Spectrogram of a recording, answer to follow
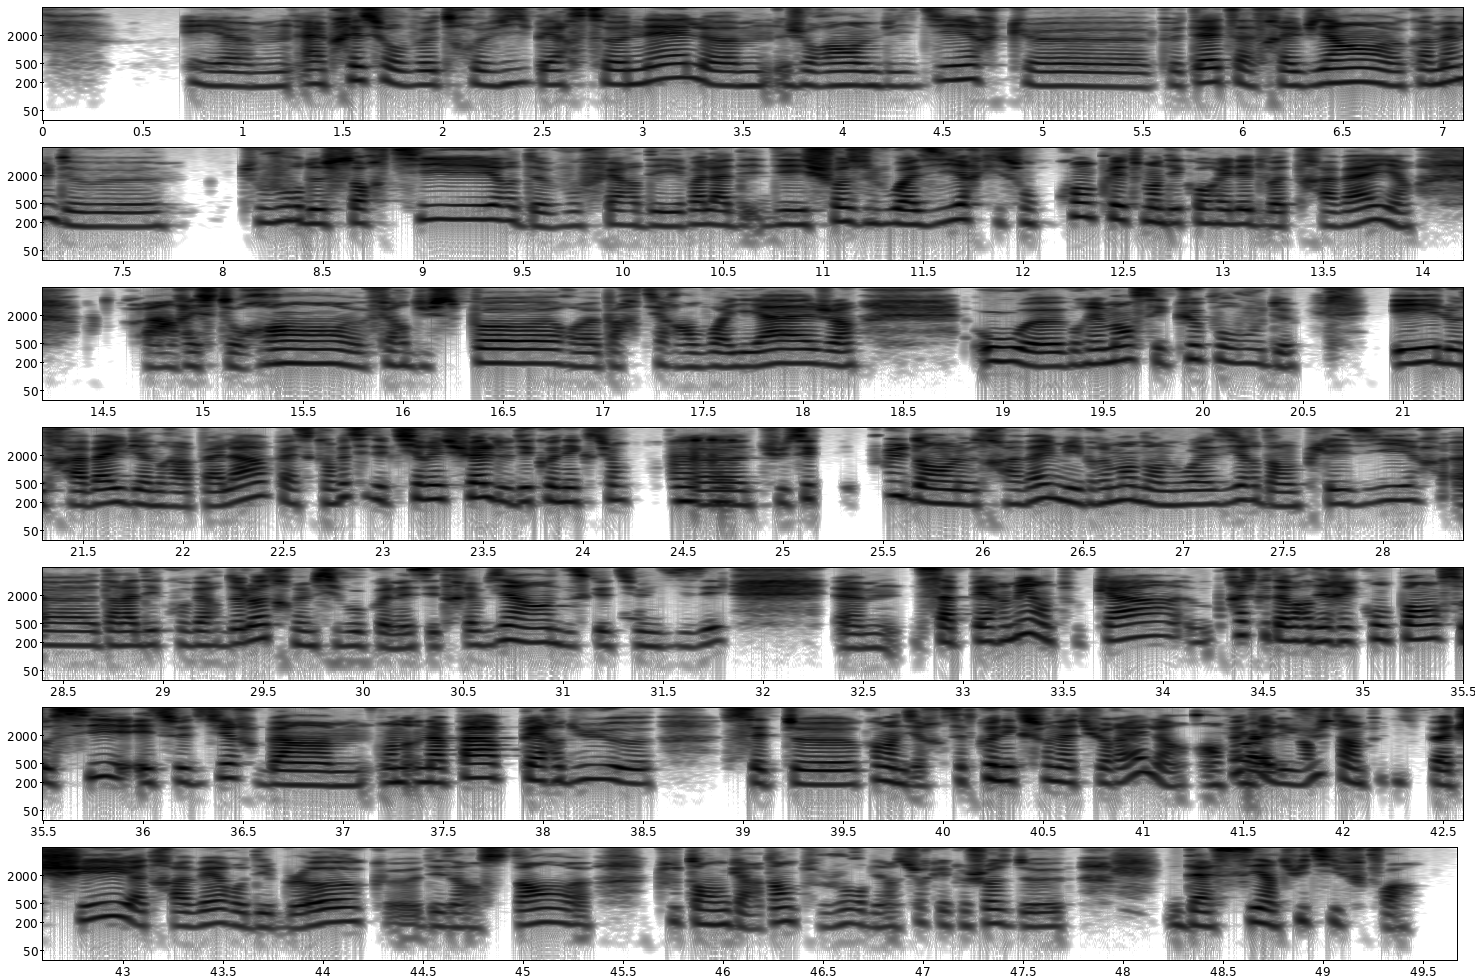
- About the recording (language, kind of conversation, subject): French, advice, Comment puis-je mieux séparer mon travail de ma vie personnelle pour me sentir moins stressé ?
- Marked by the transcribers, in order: other background noise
